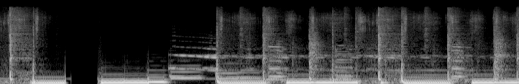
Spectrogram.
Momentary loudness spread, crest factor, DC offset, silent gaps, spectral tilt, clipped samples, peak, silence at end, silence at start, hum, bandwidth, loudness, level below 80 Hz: 6 LU; 12 dB; under 0.1%; none; -6.5 dB/octave; under 0.1%; -2 dBFS; 0 s; 0 s; none; 15.5 kHz; -16 LUFS; -16 dBFS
